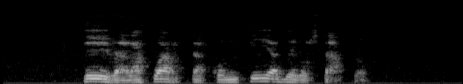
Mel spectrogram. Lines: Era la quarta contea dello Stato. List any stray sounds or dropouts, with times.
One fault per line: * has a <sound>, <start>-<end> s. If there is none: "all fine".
all fine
